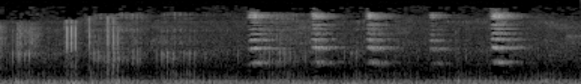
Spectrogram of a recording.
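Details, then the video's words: A female Highland Lynx cat, very affectionate and fond of being petted, purrs with a steady, low, rumbling vibration. "The relaxing sound of a cat purring"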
